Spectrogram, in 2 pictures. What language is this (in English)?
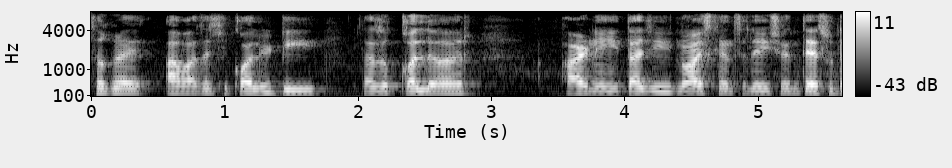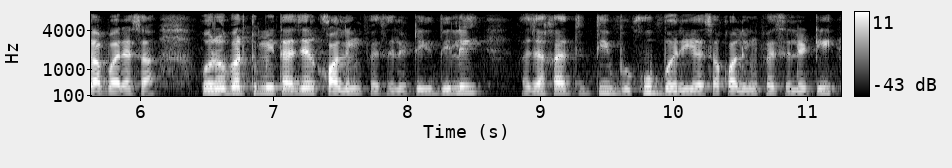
Konkani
